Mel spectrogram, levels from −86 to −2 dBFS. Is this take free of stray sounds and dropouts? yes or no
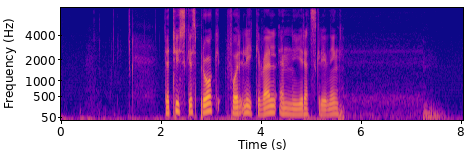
yes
